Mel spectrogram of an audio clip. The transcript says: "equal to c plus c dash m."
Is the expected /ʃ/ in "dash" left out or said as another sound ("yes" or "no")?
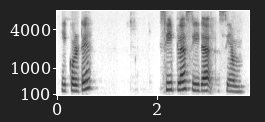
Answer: yes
